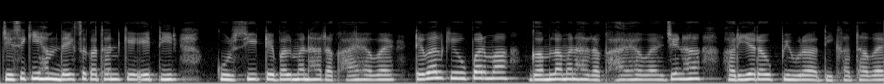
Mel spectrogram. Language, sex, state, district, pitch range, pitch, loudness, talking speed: Chhattisgarhi, female, Chhattisgarh, Sukma, 215-245 Hz, 230 Hz, -14 LUFS, 195 wpm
